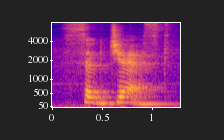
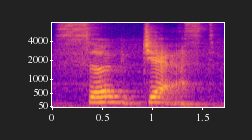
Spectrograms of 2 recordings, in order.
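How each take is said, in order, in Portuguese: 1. A palavra é dita em velocidade normal. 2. A palavra é dita devagar e alongada.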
